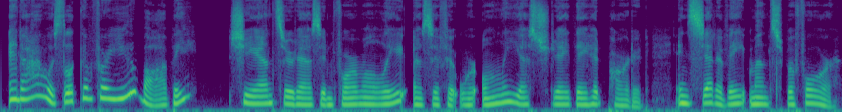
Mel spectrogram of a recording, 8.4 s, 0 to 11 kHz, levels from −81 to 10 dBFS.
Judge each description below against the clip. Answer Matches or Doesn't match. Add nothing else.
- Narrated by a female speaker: Matches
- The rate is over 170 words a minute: Matches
